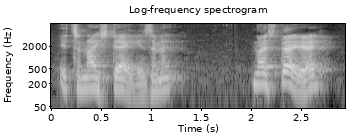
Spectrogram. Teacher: The upward tilt keeps the accent polite, warm, and approachable.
